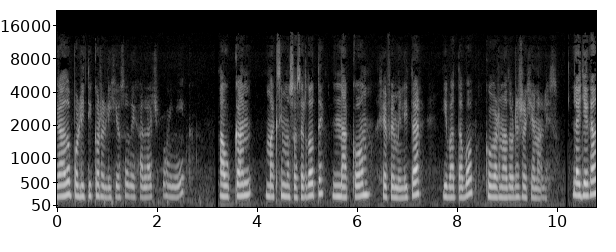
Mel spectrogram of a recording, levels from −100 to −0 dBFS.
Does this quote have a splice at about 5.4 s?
yes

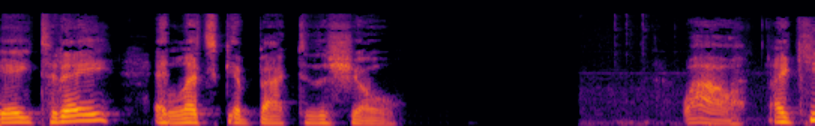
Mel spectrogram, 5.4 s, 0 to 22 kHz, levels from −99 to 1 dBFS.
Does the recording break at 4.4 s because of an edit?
no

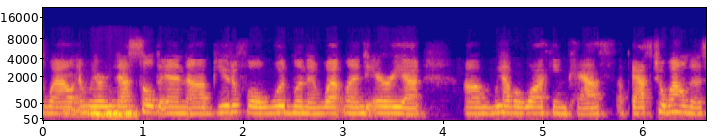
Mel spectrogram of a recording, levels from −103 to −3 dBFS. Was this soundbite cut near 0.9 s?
no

